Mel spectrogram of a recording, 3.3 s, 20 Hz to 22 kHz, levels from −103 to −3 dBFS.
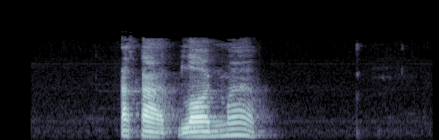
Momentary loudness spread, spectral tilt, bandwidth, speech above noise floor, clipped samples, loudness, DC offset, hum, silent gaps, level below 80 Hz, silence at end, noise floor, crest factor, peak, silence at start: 9 LU; -6 dB/octave; 7.4 kHz; 56 dB; under 0.1%; -22 LUFS; under 0.1%; none; none; -70 dBFS; 1.35 s; -78 dBFS; 22 dB; -4 dBFS; 0.9 s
